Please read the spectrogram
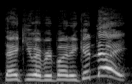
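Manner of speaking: loud, high stage farewell; joking showman's goodnight, swelling on the last words; mock sign-off. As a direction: call it out like a performer leaving the stage. Mock show sign-off after performance.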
